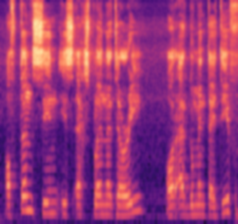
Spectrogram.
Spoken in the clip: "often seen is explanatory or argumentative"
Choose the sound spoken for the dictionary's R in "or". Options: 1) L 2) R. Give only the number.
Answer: 2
